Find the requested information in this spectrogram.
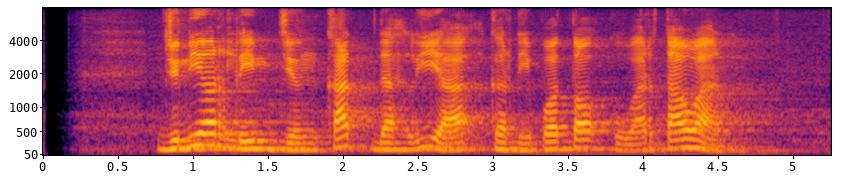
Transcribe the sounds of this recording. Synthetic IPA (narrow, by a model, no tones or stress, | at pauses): d͡ʒuniɔrlimd͡ʒɨŋkat̪̚dahliaʔkɨrdipɔt̪ɔkuwart̪awan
